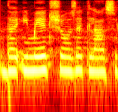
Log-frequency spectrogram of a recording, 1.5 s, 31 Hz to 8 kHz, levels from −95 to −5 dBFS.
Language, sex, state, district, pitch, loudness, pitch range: English, female, Karnataka, Bangalore, 240 Hz, -15 LUFS, 235-245 Hz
